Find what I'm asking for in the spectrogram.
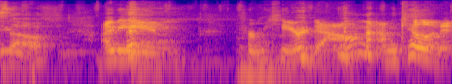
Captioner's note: laughs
